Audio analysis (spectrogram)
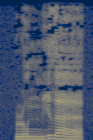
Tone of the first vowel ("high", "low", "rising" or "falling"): low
